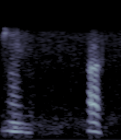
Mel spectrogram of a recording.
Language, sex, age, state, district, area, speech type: Hindi, female, 45-60, Bihar, Samastipur, rural, conversation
